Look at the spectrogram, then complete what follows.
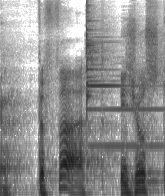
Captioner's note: bell dings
